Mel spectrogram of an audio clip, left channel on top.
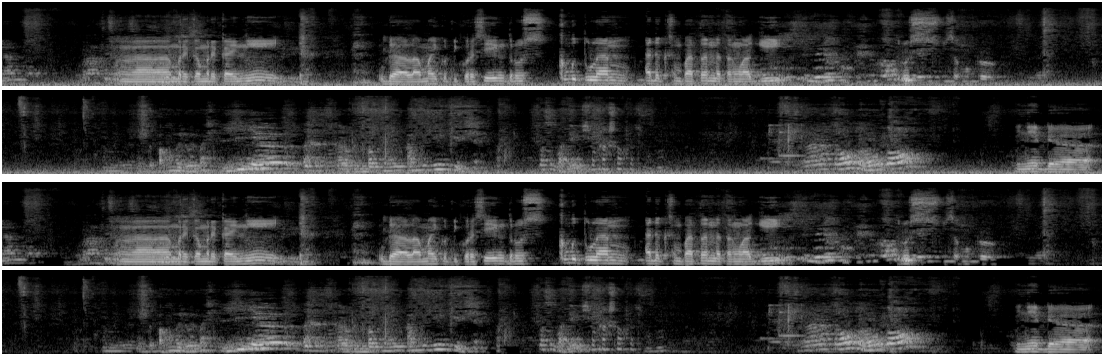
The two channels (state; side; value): noise; left; rumble, 10 dB below the sound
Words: mereka ini udah lama ikut dekorasi, terus kebetulan ada kesempatan datang lagi, terus bisa ngobrol. Aku main dulu Mas. Iya. Kalau bentuk ambil lagi. Pas balik sok. Ini ada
